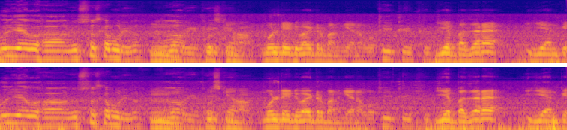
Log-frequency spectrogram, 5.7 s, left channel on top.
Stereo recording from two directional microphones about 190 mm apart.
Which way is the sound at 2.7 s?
60° right (ahead or behind).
